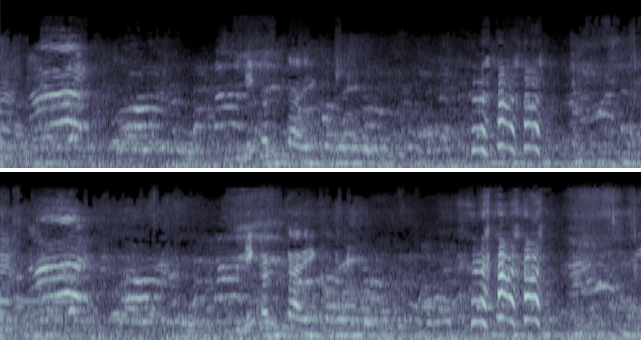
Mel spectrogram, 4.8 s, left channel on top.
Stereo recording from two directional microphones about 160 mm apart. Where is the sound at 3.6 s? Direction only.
25° right (ahead or behind).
